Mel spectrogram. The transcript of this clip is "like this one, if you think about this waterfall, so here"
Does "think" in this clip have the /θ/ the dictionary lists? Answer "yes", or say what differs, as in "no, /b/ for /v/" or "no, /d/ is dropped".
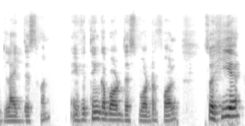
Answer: no, /t/ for /θ/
